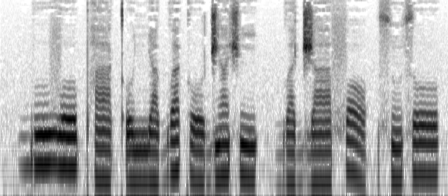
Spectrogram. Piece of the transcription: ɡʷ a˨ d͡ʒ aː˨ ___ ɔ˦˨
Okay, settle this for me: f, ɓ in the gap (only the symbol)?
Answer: f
